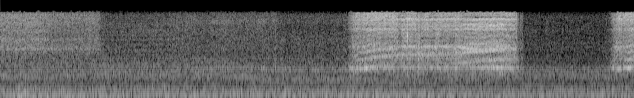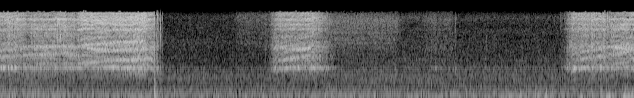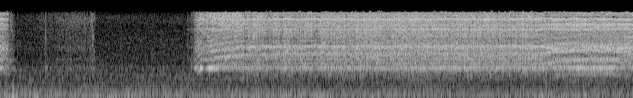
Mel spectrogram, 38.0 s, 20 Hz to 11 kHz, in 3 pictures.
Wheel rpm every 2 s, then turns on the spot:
0, 0, 10, 60, 150, 20, 120, 130, 10, 50, 0, 10, 80, 10, 50, 160, 160, 160, 150.
4-6 10-12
